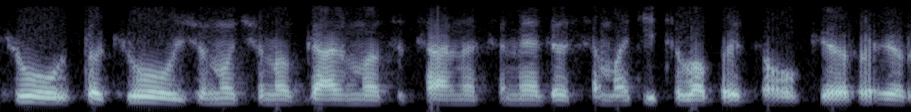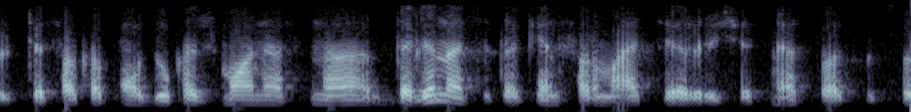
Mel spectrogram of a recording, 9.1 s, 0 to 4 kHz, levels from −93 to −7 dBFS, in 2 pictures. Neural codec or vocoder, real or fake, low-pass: none; real; 3.6 kHz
